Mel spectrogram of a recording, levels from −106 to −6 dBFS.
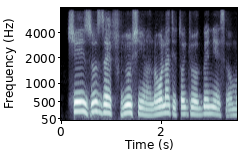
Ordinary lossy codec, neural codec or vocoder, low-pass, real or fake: none; codec, 24 kHz, 0.9 kbps, DualCodec; 7.2 kHz; fake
